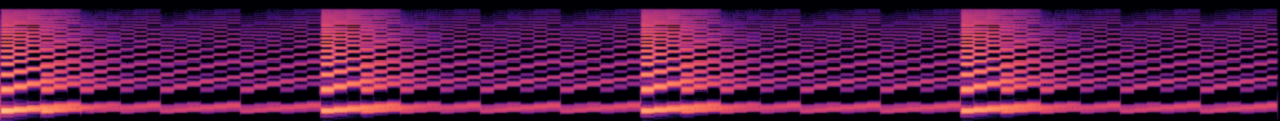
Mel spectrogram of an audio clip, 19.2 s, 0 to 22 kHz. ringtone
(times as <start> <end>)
0.0 2.6, 4.8 7.5, 8.1 11.8, 14.0 19.2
